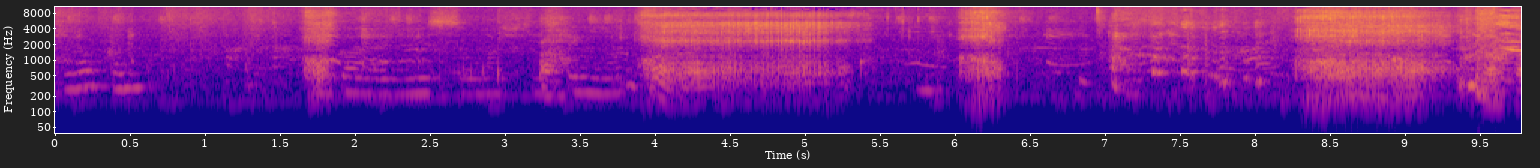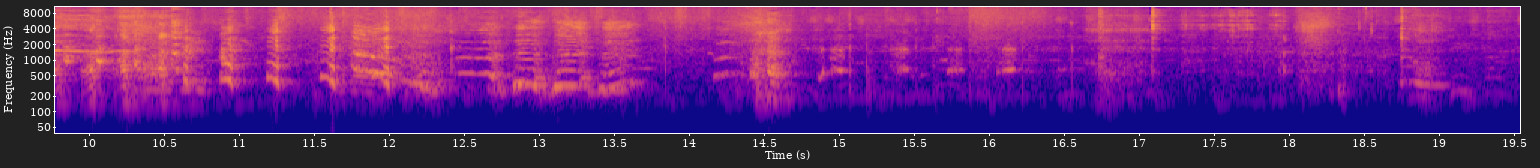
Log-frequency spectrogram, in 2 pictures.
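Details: Loud, harsh snoring breaths that grow stronger, with voices and laughter nearby.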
